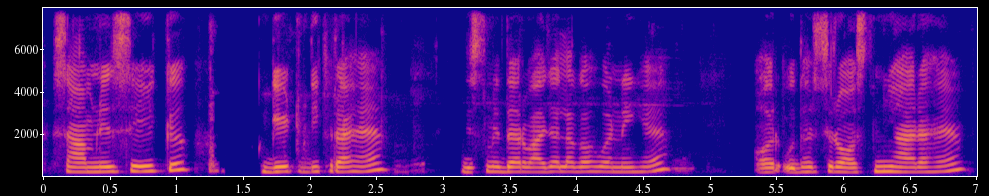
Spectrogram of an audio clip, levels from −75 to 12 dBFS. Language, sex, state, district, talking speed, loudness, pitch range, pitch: Hindi, female, Jharkhand, Garhwa, 170 wpm, -16 LUFS, 220-270 Hz, 230 Hz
